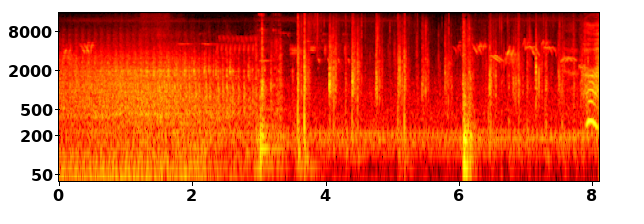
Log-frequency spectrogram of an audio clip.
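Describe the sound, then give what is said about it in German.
Three wagons pull into a farmyard after a 20-minute journey: a steady rolling rumble gives way to sharp, irregular clip-clops of hooves and knocks, with no one speaking. “Nach 20 Minuten erreichten die drei Wagen den Hof von Bauer Huber.”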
